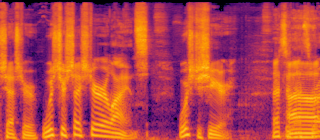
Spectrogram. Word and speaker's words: Worcestershire: go that lets Chester what's your shyster alliance Worcestershire that's all right way to say it yeah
